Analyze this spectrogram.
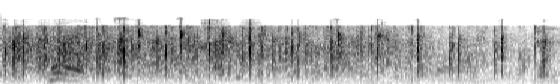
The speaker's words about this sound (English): let me give you a little applause before you start.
